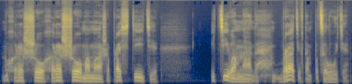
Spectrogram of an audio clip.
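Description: A man voicing a bitter, irritable young man awaiting execution, who snaps and shouts at his mother. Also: medium pitch, animated, unhurried, no echo, clean studio sound, close to an everyday voice. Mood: broken. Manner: sharp, shouting.

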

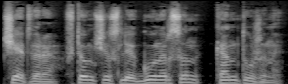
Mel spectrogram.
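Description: Guy reading an action audiobook, steady and dramatic, dead dry mic. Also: medium pitch, moderate pace, no echo. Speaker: audiobook narrator. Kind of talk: scripted narration.

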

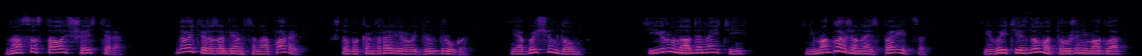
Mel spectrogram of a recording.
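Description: A man's voice: fairly high pitch, lively intonation, a little fast, lo-fi sound. A man reading an audiobook, voicing a sardonic, commanding host of a house. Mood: decisive. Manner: ironic, commanding. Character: sardonic middle-aged male host of the house, mocking.

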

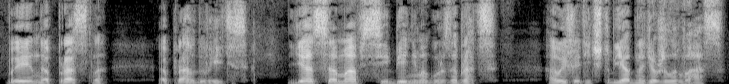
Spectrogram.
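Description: A gentle, hesitant young woman from an audiobook, as a male reader puts her on. She speaks softly and guardedly, in a low, dry, close voice. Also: animated, moderate pace, dry recording. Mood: wistful.

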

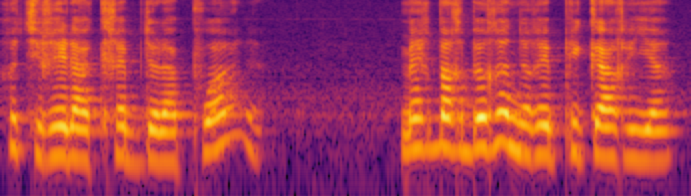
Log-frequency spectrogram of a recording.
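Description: Mellow-voiced woman reading a novel. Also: mid-range voice, moderate pace. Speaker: audiobook reader. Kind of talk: scripted narration of a novel.

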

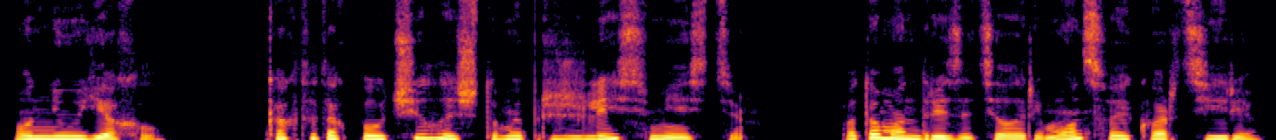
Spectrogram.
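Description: An anxious young woman in love, confiding her trouble in a hesitant way, as a woman reads her part. The voice is mellow and dark. It sounds dry and close. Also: on the high side, moderate pace, dry recording, pitched above the performer's own voice, close to an everyday voice.

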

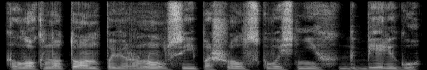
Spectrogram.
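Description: A man's voice: medium pitch, measured pace, dry recording. Man narrating dramatically, voice dry. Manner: dramatic reading with strong swings between loud and hushed. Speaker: audiobook narrator. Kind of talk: scripted narration of a children's audiobook story.

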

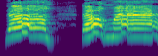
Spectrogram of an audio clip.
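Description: A woman's voice: extremely high pitch, drawn-out words, pushed and bright, voice pushed up, heavily acted. A woman voicing a terrified young man who cries and begs for mercy in a fantasy audiobook. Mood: terrified pleading. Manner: sobbing, begging. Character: young man pleading in terror.

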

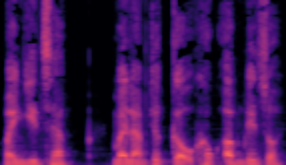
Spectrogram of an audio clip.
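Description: A man voicing the cruel, scolding wives of a rich landlord, berating a servant in rapid bursts. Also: animated, soft background music, natural voice. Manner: shrill, fast berating.

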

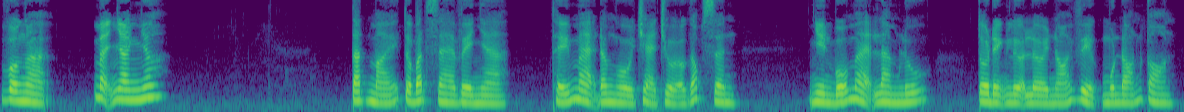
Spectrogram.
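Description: A woman, reading a first-person story calmly. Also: fairly low pitch, normal speed. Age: 20s.

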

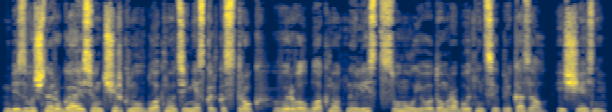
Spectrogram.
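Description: A man reading a novel aloud as an audiobook narrator, steady and expressive, on a close microphone. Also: high voice, normal speed, few pauses, dry recording.

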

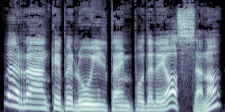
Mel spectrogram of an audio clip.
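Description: Guy doing a gentle young boy, soothing, a bit higher. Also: very animated, unhurried, dry recording, clean studio sound.

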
